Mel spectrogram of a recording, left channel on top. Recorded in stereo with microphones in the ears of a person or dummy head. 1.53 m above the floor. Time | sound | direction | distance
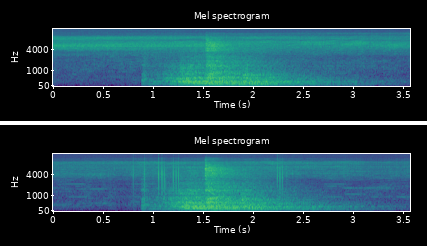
0.9 | a drawer | 60° right (ahead or behind) | 2.5 m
